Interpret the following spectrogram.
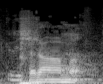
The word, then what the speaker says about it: Rama: Neither Ram nor Rama. So it's not that people say Hare Rama wale aaye hain. They say like that. Hare Krishna, Hare Rama. They say like that. But it is Krishna, Rama. Strictly speaking.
